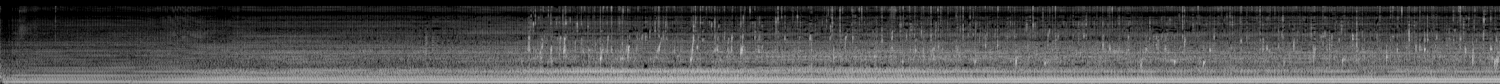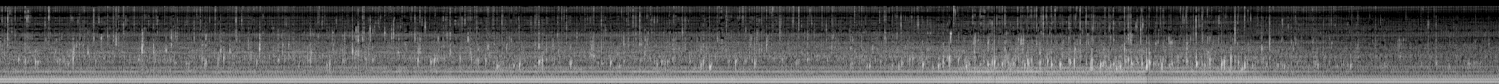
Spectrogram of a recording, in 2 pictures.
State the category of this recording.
Sound effects > Other mechanisms, engines, machines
